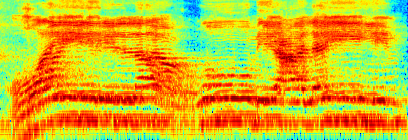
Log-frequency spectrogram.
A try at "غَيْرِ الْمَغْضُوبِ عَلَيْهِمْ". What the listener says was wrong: Gayn harfi boğazdan çıksın. Gayril mağdubi aleyhim.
